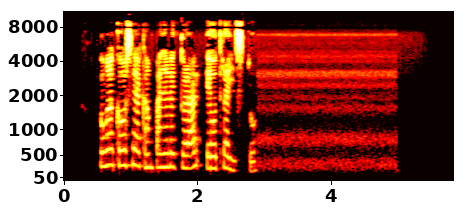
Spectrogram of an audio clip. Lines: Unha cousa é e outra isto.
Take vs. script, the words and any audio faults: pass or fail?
fail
